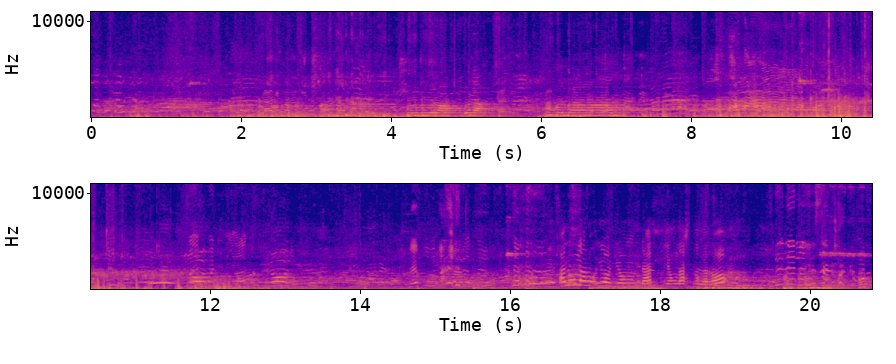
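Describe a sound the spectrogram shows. Children and young people chatter and shout outdoors close by.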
